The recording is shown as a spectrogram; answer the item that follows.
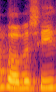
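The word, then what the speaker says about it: Ebobisse: Yeah, Boba C. That's how you pronounce his name.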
